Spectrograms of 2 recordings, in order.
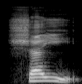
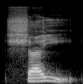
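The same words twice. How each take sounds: Both takes have the same delivery.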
